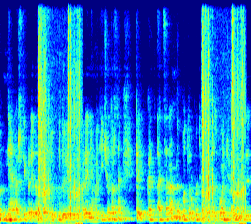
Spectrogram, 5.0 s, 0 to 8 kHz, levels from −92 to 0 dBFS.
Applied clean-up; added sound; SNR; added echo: none; Walk, footsteps; 0 dB; reverberation time 0.6 s.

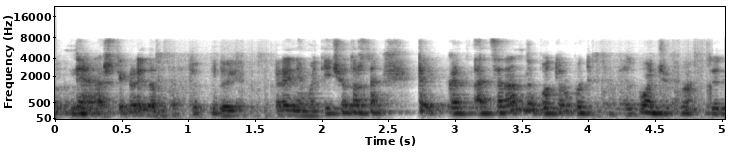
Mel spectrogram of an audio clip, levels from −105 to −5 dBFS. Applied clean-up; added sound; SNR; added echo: neural mask model DeepFilterNet 3.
